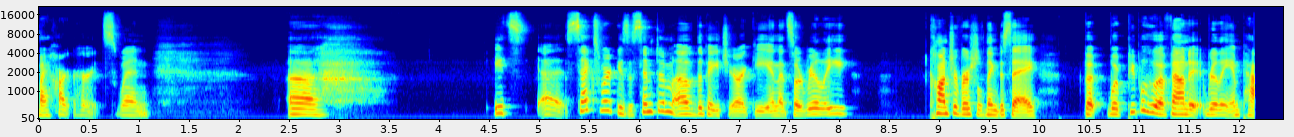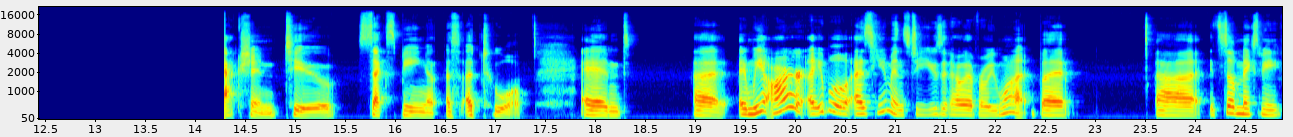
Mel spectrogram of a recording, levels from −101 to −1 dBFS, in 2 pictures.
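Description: Right after "have found it really", at 12.16 s, the speech drops out to dead silence until 14.31 s, about 2.15 s with no room tone at all. That's an audio dropout to silence, likely a lost input or stray mute while recording carried on, so that stretch is gone.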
